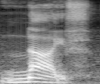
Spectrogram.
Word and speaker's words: knife: four five five letters now how do you pronounce it we say knife now where is the K what about the K the K is silent or a mute knife now if we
